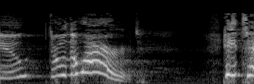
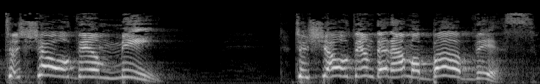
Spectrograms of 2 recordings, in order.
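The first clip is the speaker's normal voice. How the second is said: preaching; 3 semitones higher than usual. Acted. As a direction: preach it with building force. Preaching at full force.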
